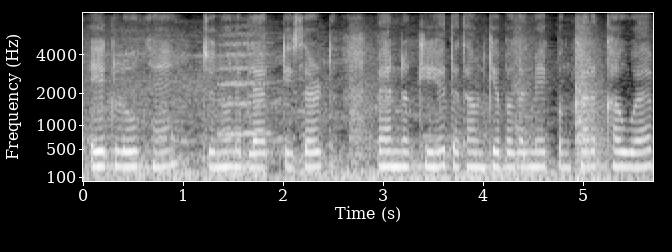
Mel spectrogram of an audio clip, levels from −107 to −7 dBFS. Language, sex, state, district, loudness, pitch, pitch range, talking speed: Hindi, female, Uttar Pradesh, Lucknow, -17 LUFS, 225 Hz, 225-230 Hz, 190 wpm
